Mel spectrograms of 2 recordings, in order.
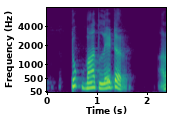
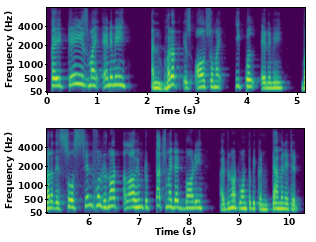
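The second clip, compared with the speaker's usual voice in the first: bitter condemnation; 6 semitones higher than usual. Acted. Dying king condemns Bharat.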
